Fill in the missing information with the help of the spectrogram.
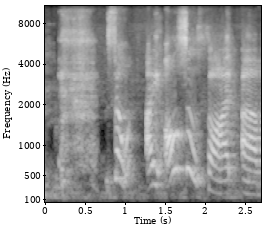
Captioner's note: laughter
